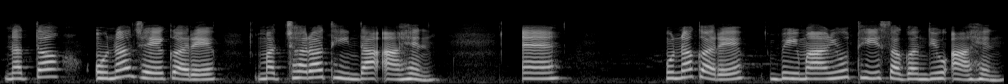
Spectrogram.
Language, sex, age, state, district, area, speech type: Sindhi, female, 18-30, Maharashtra, Mumbai Suburban, urban, spontaneous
